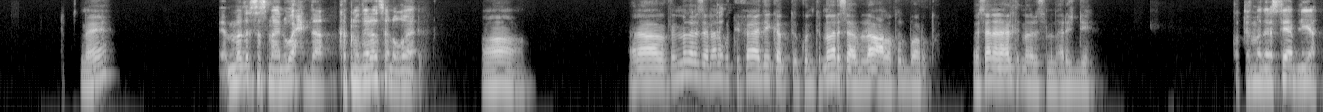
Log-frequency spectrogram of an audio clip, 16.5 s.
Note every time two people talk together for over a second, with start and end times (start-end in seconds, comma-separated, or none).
none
